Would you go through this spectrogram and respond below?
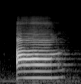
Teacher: The first tone, ā, is high and flat just like when dentist ask you to open your mouth.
